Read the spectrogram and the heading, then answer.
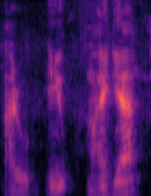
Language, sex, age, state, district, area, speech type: Assamese, male, 60+, Assam, Lakhimpur, urban, spontaneous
